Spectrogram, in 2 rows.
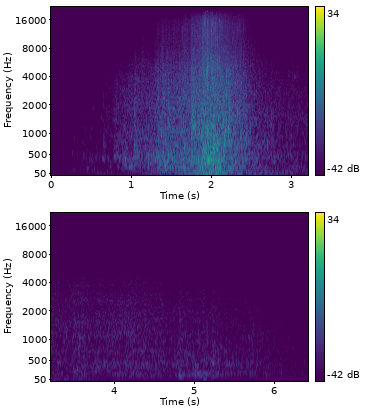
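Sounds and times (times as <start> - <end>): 
gentle ocean water lapping on the coast: 0.6 - 6.2.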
